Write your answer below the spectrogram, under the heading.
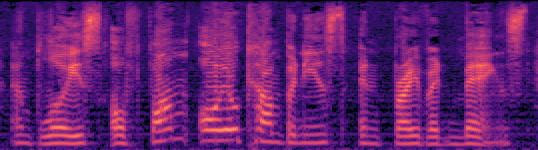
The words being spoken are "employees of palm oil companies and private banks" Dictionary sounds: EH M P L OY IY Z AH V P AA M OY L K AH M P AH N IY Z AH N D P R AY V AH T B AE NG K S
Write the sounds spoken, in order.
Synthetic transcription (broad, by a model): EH M P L OY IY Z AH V F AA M OY L K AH M P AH N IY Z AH N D P R AY V AH T B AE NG K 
